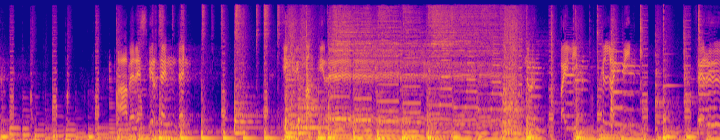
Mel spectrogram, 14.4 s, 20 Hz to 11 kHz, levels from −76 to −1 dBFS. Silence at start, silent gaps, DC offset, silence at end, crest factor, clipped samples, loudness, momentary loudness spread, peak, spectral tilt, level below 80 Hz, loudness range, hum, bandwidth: 0 s; none; under 0.1%; 0 s; 14 dB; under 0.1%; -16 LUFS; 10 LU; 0 dBFS; -4 dB/octave; -20 dBFS; 3 LU; none; 10.5 kHz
